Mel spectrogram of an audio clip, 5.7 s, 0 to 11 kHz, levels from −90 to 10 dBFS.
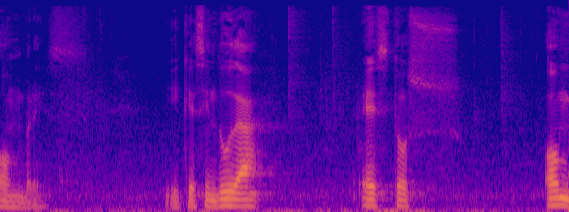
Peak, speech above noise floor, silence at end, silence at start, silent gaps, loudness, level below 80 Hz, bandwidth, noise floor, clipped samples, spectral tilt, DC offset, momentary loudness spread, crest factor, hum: -12 dBFS; 26 dB; 0 s; 0 s; none; -32 LUFS; -54 dBFS; 10.5 kHz; -57 dBFS; under 0.1%; -6.5 dB/octave; under 0.1%; 25 LU; 20 dB; none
